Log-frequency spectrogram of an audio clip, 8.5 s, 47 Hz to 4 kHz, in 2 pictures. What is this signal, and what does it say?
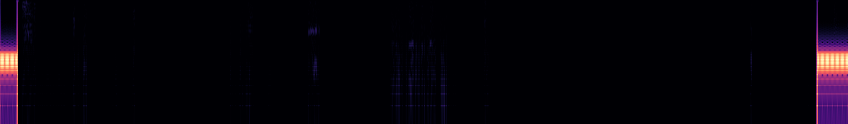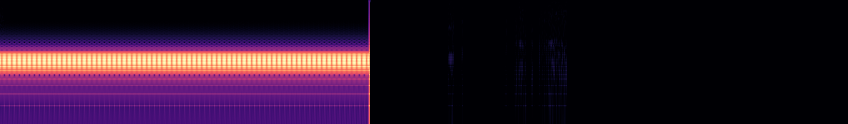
Ringback tone (North America), 440 + 480 Hz.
